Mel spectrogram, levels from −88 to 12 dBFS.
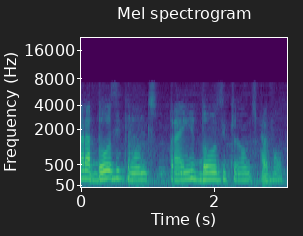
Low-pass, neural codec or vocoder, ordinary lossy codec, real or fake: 7.2 kHz; codec, 32 kHz, 1.9 kbps, SNAC; none; fake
